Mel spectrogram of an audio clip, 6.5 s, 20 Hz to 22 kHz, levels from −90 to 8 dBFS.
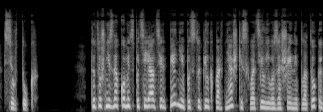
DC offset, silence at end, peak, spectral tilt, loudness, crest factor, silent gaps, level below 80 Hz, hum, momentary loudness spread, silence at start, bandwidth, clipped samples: under 0.1%; 0 s; 0 dBFS; -5 dB/octave; -17 LUFS; 18 dB; 0.87-0.92 s, 1.17-1.28 s; -62 dBFS; none; 7 LU; 0.1 s; 14 kHz; under 0.1%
